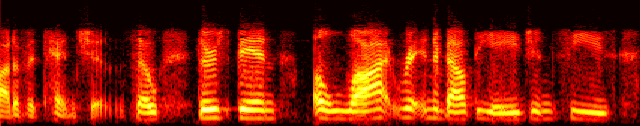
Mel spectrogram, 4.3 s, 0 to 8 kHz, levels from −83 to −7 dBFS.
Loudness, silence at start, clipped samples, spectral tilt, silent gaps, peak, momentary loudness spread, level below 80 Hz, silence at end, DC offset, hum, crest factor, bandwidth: -23 LUFS; 0 s; under 0.1%; -6.5 dB/octave; none; -6 dBFS; 13 LU; -78 dBFS; 0.2 s; under 0.1%; none; 16 dB; 4.7 kHz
